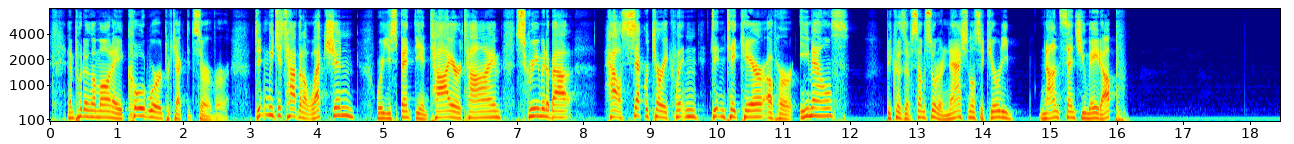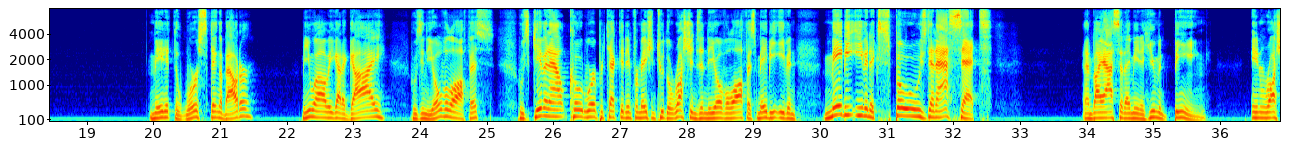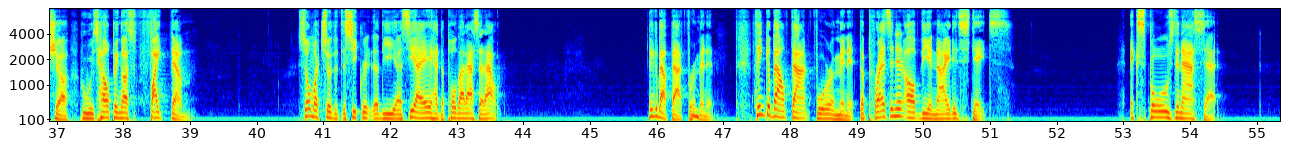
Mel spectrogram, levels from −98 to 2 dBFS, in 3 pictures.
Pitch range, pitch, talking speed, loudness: 120-160 Hz, 130 Hz, 145 wpm, -19 LUFS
